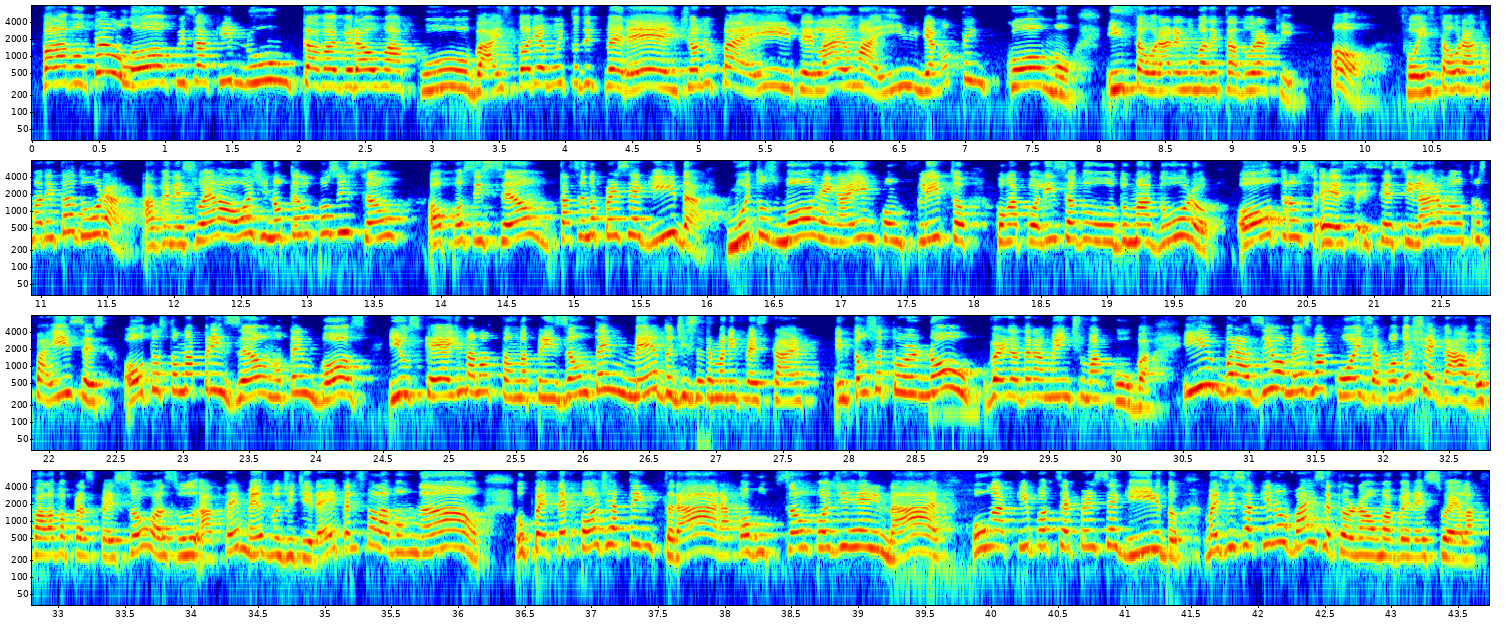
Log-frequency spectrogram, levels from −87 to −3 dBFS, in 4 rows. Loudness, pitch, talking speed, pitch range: -18 LUFS, 295 Hz, 185 wpm, 270-340 Hz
